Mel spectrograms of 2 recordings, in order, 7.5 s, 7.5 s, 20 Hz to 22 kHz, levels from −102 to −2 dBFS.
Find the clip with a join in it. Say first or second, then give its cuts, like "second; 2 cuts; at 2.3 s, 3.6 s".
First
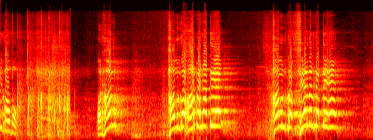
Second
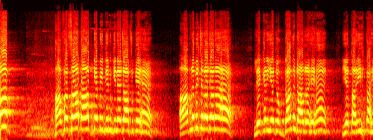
first; 1 cut; at 1.4 s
